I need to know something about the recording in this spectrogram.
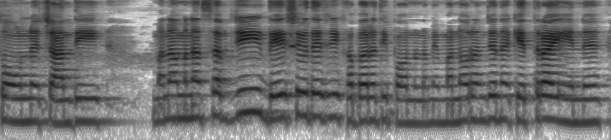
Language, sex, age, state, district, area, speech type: Sindhi, female, 45-60, Maharashtra, Thane, urban, spontaneous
